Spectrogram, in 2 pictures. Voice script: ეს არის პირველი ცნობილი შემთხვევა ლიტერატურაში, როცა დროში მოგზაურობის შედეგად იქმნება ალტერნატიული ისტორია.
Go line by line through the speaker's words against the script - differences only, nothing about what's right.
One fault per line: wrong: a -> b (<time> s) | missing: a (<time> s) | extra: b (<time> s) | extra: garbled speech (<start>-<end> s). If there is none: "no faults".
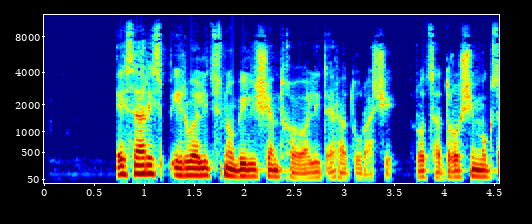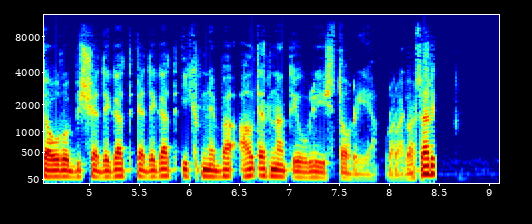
extra: შედეგად (5.5 s)
extra: garbled speech (8.0-8.5 s)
